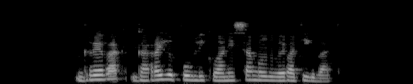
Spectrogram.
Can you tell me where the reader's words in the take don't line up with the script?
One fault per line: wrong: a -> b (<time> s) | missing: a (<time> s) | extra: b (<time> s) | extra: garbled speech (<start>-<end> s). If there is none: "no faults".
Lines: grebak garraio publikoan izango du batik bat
no faults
